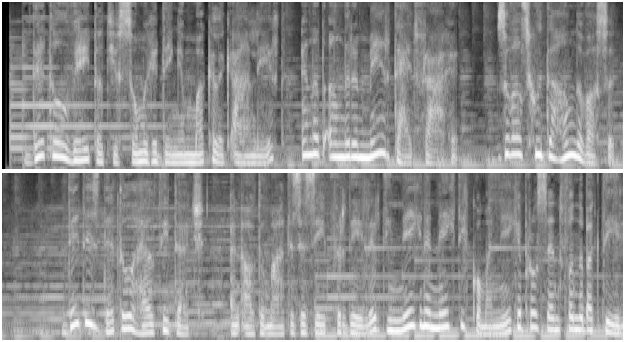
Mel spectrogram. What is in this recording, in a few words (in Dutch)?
neutraal; neutral; Dettol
